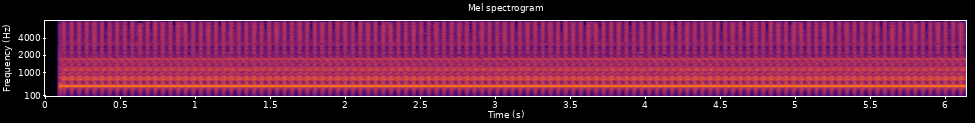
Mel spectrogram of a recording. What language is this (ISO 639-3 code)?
kbd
